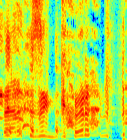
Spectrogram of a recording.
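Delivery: high, laughing through the line; laughing mock quote. Tracy dismissing the roster, said high through laughter. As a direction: quote "That isn't good enough" with a giggle breaking in. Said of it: "Tracy says".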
